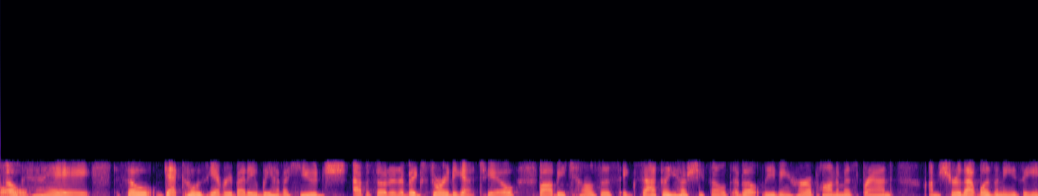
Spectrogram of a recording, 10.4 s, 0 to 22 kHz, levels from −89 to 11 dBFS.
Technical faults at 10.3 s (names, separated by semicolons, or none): AMR narrowband mobile codec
